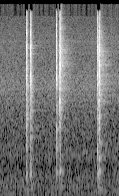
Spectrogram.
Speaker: Ah, okay. I'm not sure if you can see that, but uh you can definitely hear it. That's that's the compressor clutch. So, those circuits are working.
